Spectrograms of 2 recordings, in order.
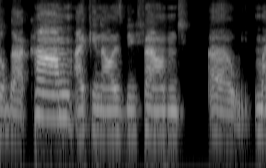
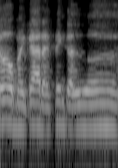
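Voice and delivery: put-on vulnerable tone. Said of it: "he goes to, like, vulnerable".

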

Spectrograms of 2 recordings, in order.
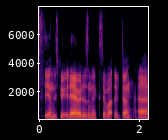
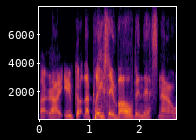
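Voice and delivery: put-on anger, much higher pitch; 8 semitones higher, 3 dB louder than usual. Recapping an episode, quoting a character fuming at someone, retelling an angry outburst. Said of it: "he's angry from the off".

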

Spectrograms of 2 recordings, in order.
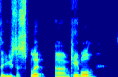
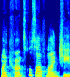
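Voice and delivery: very high put-on woman's voice in falsetto; 14 semitones higher than usual. Recounting another actor's access-tunnel monologue, doing his falsetto female voice. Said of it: "he does that falsetto female voice".

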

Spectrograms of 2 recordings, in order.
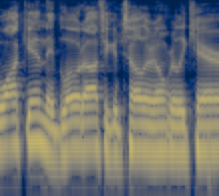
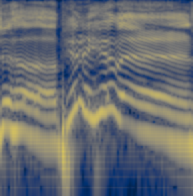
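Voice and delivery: surfer-dude alien voice, much higher; 9 semitones higher, 4 dB louder than usual. Recalling a voice actor walking in to voice an alien character, in a Mark Chang surfer-dude voice. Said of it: "this surfer dude".

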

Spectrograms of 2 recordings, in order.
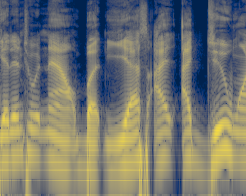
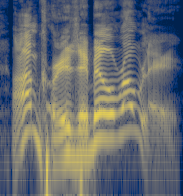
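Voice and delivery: sing-song car salesman patter; 5 semitones higher than usual. Joking that a former coach's name sounds like a car salesman's, in a car salesman voice. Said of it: "or a car salesman".

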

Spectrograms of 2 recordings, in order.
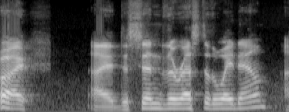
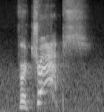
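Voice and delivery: very high-pitched goblin-like creature voice. Answering a suspicious goblin guard while playing a character: goblin-y voice. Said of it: "I'll say it in a goblin-y".

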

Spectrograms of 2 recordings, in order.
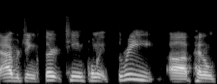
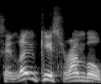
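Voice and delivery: bad, terrible, fake put-on Australian accent. Mimicking something announcing the name, in a terrible Australian accent. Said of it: "Australian accent".

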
